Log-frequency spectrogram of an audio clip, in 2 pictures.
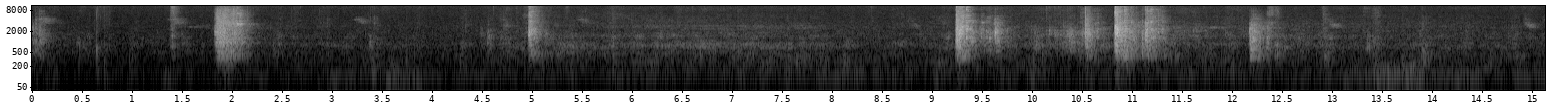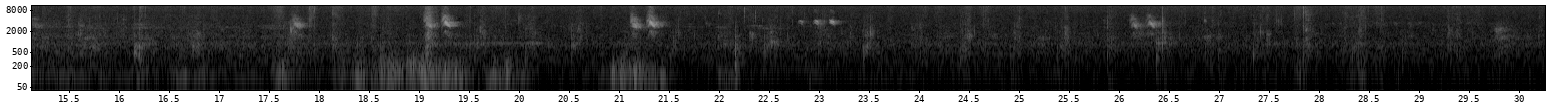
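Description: Quiet residential-street ambience with a handful of sharp, irregular knocks or bangs, the loudest cluster about nine to twelve seconds in. Faint high bird chirps come now and then, and a brief low rumble sounds later on.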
